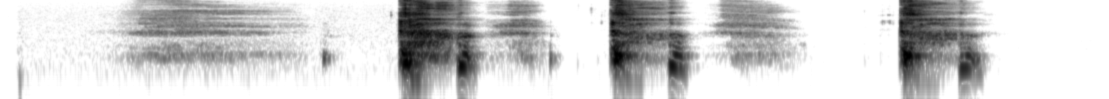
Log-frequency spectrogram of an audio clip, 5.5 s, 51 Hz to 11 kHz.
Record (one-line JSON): {"three_cough_length": "5.5 s", "three_cough_amplitude": 28150, "three_cough_signal_mean_std_ratio": 0.27, "survey_phase": "beta (2021-08-13 to 2022-03-07)", "age": "18-44", "gender": "Female", "wearing_mask": "No", "symptom_cough_any": true, "symptom_new_continuous_cough": true, "symptom_runny_or_blocked_nose": true, "symptom_fatigue": true, "symptom_loss_of_taste": true, "symptom_onset": "5 days", "smoker_status": "Ex-smoker", "respiratory_condition_asthma": false, "respiratory_condition_other": false, "recruitment_source": "Test and Trace", "submission_delay": "1 day", "covid_test_result": "Positive", "covid_test_method": "ePCR"}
